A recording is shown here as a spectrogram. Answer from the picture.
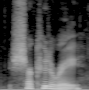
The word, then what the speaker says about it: charcuterie: Let's talk about charcuterie. – Okay. – Am I saying that right? – You are.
